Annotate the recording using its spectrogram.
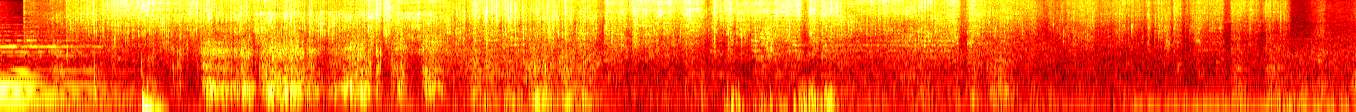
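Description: Water jetting from a garden hose and splashing over a muddy bicycle frame and wheels: a steady rushing spray that weakens about three-quarters of the way through.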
